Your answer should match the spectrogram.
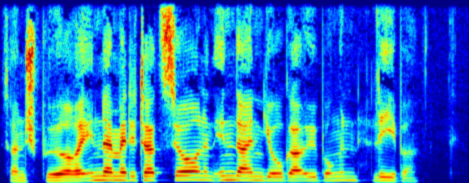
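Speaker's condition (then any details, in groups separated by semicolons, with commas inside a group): No condition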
